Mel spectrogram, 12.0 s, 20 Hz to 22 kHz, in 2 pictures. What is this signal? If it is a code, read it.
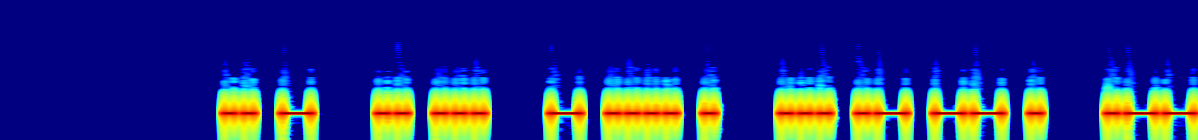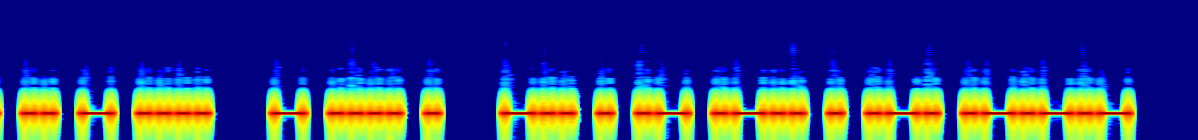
Morse code, heard as a keyed tone, about 25 wpm, 700 Hz. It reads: IT IS THE SAME WITH THE DEALER.
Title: Sentences from Top 1100 Words 25wpm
